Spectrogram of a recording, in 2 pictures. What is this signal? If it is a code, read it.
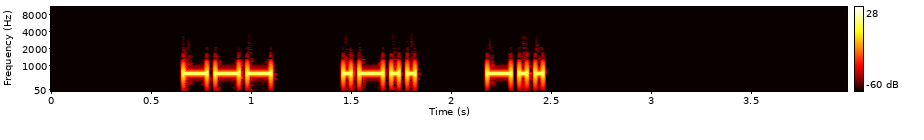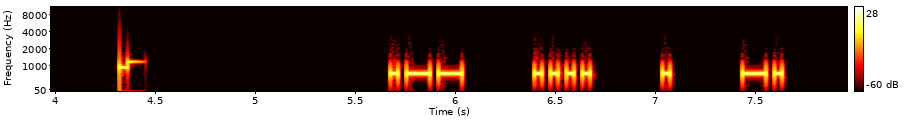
Morse code, heard as a keyed tone, about 30 wpm, spaced as for 17 wpm, 700 Hz. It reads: OLD WHEN
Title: 3x Character Spacing - Top 200 Words - 30wpm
